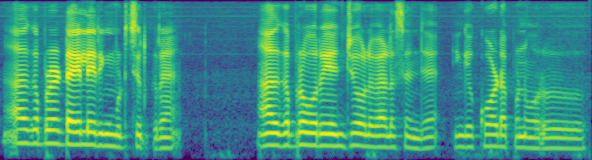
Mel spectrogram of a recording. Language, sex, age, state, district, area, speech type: Tamil, female, 45-60, Tamil Nadu, Tiruvannamalai, rural, spontaneous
